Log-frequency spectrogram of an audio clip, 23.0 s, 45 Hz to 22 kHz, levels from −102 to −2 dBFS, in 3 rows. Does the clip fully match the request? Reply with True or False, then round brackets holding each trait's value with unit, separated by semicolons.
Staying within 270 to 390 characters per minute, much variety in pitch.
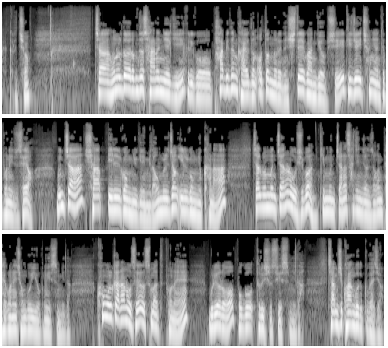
True (305 characters per minute; 6.2 semitones)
